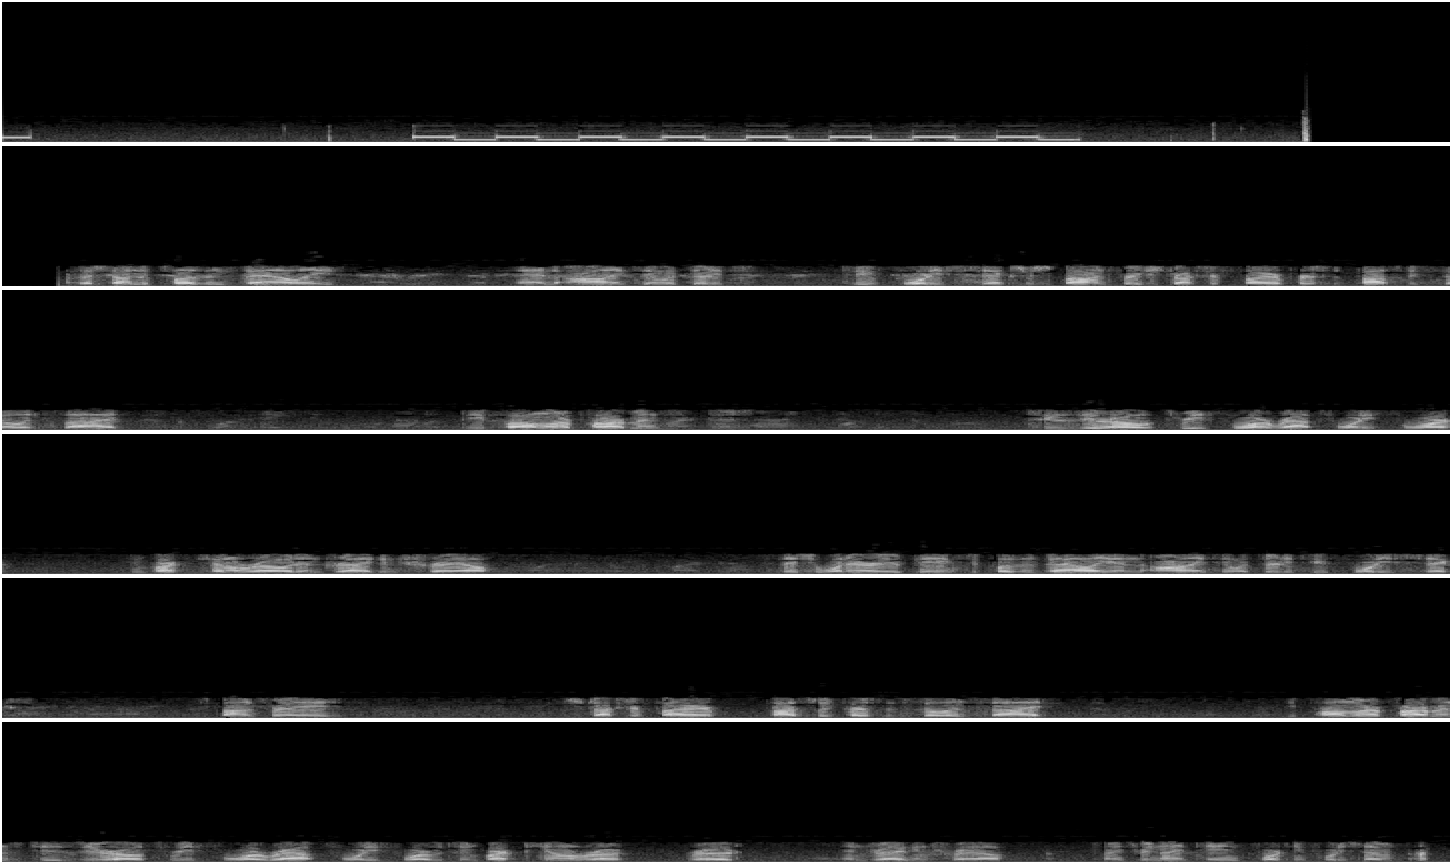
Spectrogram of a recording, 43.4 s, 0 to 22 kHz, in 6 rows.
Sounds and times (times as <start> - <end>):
Speech: 7.6 - 43.4.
